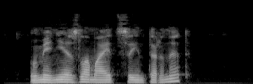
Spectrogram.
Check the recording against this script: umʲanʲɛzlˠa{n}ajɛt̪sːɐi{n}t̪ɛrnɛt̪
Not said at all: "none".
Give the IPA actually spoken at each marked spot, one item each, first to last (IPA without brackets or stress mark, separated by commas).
m, n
